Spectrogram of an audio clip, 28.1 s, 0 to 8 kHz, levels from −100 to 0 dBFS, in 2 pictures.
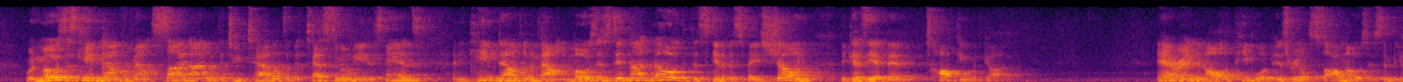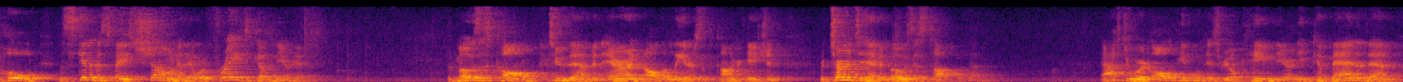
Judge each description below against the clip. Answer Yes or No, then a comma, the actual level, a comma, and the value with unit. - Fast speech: Yes, fast, 215 wpm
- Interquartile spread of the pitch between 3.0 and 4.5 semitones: Yes, average, 4.1 semitones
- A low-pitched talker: No, medium, 170 Hz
